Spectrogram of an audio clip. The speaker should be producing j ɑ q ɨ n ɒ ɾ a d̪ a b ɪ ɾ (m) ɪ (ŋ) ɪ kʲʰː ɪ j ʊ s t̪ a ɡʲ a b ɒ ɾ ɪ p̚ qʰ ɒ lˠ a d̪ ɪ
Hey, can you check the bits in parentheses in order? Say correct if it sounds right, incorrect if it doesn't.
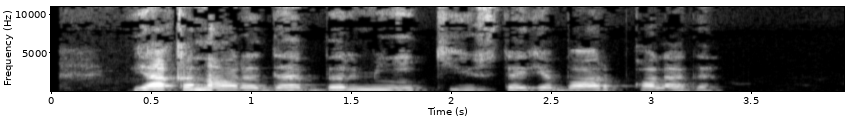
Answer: correct, correct

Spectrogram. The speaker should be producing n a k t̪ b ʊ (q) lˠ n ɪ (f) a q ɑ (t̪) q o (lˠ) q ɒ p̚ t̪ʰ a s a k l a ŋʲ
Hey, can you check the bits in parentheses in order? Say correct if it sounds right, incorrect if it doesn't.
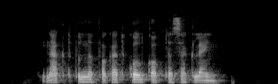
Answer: incorrect: none, correct, correct, correct

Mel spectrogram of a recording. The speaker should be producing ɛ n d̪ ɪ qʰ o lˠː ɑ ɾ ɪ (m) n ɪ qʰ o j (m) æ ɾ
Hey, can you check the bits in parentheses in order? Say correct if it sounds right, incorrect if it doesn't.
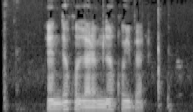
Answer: correct, incorrect: b

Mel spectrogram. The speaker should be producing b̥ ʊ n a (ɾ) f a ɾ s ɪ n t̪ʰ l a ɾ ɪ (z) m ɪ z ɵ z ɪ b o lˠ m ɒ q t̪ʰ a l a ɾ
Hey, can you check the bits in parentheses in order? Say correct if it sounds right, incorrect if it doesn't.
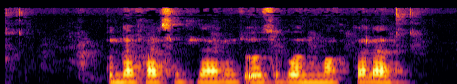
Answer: incorrect: none, incorrect: none

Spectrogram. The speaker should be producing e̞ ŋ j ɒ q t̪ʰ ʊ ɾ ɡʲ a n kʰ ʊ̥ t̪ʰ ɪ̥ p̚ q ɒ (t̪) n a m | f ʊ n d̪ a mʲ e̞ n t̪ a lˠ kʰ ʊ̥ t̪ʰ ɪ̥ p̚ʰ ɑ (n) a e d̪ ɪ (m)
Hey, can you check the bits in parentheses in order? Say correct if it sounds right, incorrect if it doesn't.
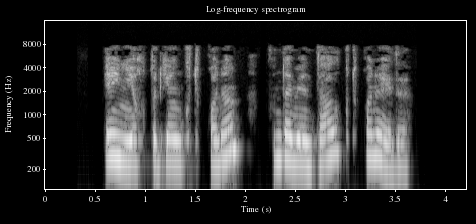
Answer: incorrect: none, correct, incorrect: none

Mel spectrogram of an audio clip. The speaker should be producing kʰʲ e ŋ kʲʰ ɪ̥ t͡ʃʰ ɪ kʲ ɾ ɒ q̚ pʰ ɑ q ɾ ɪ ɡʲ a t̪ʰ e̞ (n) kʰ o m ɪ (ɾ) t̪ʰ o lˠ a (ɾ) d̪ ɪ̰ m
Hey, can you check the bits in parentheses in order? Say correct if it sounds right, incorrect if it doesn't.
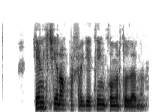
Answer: incorrect: ŋ, correct, correct

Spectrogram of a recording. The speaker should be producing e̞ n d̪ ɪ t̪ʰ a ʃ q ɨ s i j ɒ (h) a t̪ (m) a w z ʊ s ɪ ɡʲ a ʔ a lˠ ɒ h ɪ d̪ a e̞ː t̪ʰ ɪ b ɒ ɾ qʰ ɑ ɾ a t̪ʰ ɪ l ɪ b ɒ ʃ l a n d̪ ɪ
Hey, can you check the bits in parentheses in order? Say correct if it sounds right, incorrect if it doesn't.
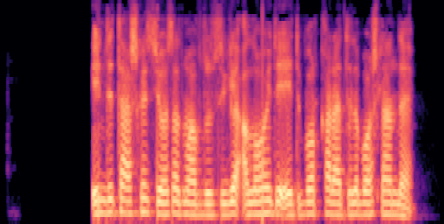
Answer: incorrect: s, correct

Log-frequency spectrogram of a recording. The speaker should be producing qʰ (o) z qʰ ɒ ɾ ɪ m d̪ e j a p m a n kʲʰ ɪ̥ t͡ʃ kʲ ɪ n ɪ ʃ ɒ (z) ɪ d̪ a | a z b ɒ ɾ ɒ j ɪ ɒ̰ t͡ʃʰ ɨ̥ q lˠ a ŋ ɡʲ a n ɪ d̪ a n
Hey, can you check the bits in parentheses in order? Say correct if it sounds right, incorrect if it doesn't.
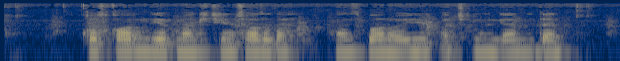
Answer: correct, correct

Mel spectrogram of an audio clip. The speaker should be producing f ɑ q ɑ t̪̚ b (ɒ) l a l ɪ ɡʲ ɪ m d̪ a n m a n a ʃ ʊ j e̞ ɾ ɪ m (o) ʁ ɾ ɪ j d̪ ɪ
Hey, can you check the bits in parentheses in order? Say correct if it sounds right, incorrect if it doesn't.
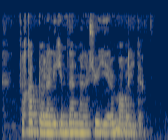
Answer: correct, incorrect: ɒ

